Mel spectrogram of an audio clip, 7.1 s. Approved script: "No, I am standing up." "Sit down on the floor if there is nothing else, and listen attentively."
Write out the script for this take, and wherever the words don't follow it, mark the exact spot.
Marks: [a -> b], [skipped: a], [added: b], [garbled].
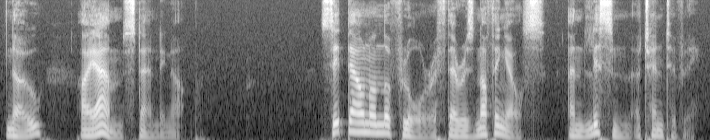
"No, I am standing up." "Sit down on the floor if there is nothing else, and listen attentively."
